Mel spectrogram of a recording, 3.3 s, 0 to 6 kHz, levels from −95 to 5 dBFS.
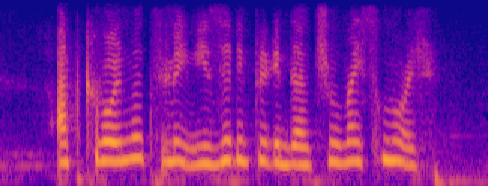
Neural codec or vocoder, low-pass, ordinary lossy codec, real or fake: codec, 16 kHz, 0.5 kbps, X-Codec, HuBERT features, trained on general audio; 5.4 kHz; Opus, 32 kbps; fake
